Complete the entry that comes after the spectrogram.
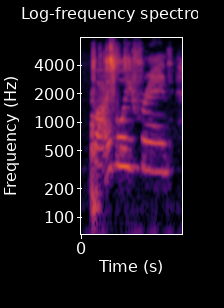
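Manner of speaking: mock squealed yell, high and mild. Retelling a goodbye as he leaves for seventh period: imitating own scream. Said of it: "But I screamed".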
